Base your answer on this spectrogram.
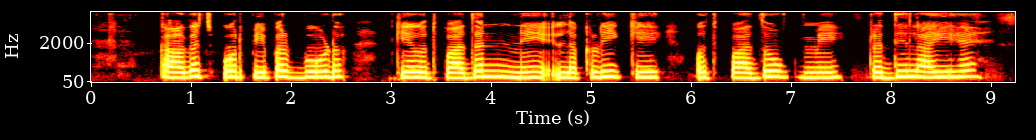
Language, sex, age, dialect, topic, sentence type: Hindi, female, 18-24, Awadhi Bundeli, agriculture, statement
